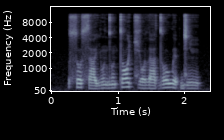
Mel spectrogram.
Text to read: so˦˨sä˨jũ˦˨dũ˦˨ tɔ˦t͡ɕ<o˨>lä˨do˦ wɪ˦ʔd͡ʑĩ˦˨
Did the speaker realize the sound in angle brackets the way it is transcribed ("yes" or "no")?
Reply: yes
